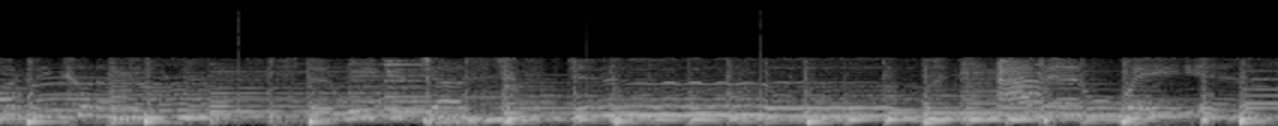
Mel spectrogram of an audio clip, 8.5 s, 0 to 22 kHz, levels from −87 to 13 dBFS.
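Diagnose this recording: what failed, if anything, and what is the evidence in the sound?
Dropped samples occur at 0.44 s, 1.59 s, 3.90 s and 5.08 s. Each is a single sharp click, a thin vertical line in the spectrogram that stays visible even though the G.711 A-law path leaves nothing above 4 kHz. Well under a millisecond of audio is missing at each point, so the waveform jumps straight to a later value and no sound is lost. The likely cause is the driver or buffer stage briefly losing a handful of samples.

A skip ahead happens at 1.40 to 1.42 s, at the network and jitter-buffer stage. Playback jumps forward with no gap and no fill. About a second of audio is simply absent, and the material on either side of the cut is joined almost directly. This is queued audio dropped, either in transit or by the buffer, to shed roughly a second of delay. The abrupt join, with no silence or concealment, is the evidence.

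A jitter buffer speed-up runs from 3.48 to 4.97 s, in the call-processing stage. The audio plays at about 105% speed with no change in pitch and has a hurried feel. The receiver was holding more audio than its target, so it cut many short pitch-period-sized pieces in succession to remove about a tenth of a second of delay. Steady timing compressed over that span while pitch holds is the evidence.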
